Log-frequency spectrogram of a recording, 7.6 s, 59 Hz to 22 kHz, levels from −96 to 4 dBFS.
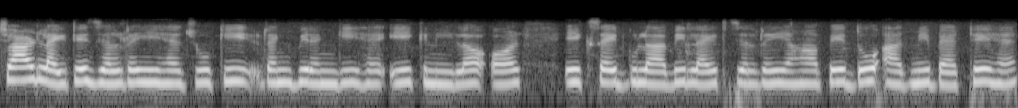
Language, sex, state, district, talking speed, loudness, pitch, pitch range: Hindi, female, Bihar, Vaishali, 195 wpm, -18 LUFS, 240 Hz, 230-245 Hz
